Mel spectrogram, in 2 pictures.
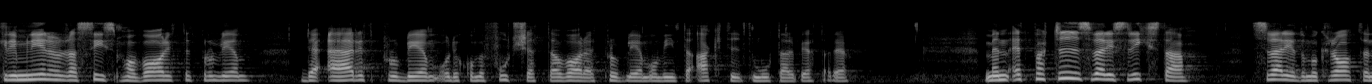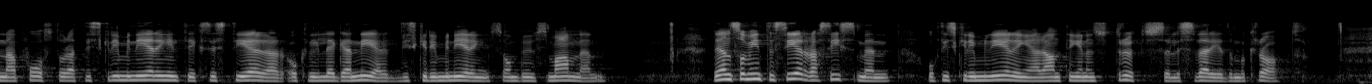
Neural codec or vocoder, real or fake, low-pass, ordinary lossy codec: none; real; 7.2 kHz; none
